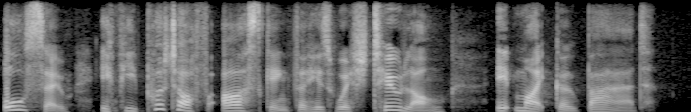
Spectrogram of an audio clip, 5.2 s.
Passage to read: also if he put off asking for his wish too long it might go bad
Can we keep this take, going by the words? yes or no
yes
